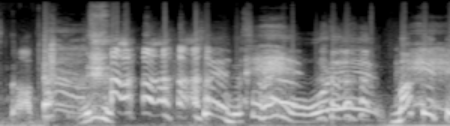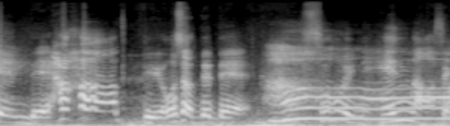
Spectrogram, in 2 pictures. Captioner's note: ha ha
